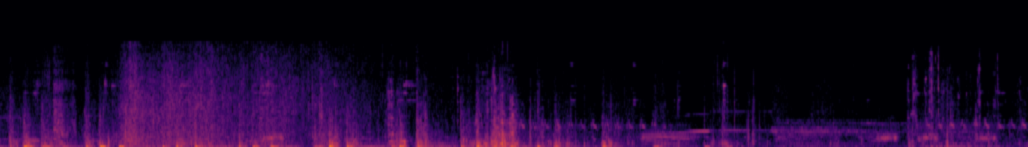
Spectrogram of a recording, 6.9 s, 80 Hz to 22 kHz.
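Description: Horse hooves clip-clop at a steady trot in Red Dead Redemption 2, close and loud, then the footfalls slow and fade out, leaving softer game ambience behind.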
